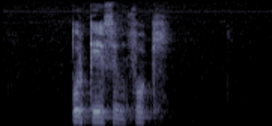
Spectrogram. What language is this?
Galician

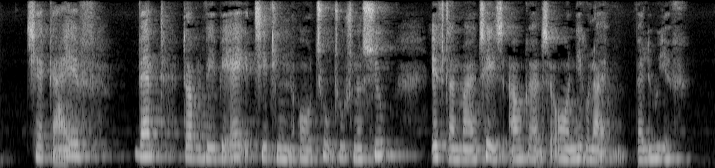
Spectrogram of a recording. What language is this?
Danish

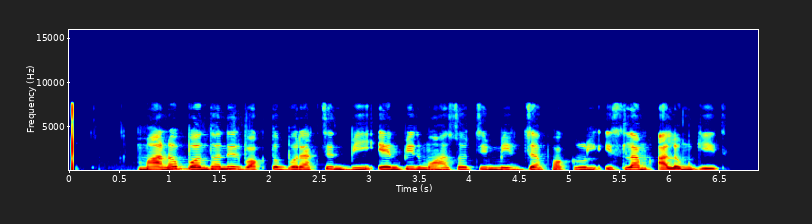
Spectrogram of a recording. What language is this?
Bangla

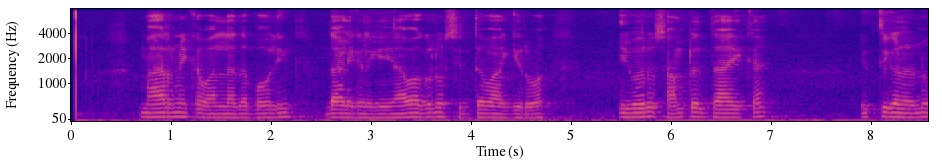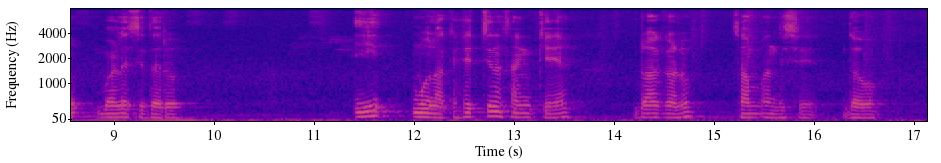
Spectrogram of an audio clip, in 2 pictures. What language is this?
Kannada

